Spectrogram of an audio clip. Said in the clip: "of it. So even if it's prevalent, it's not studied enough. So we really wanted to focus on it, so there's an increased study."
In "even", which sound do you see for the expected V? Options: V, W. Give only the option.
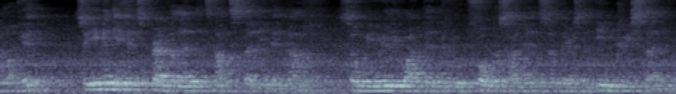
V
